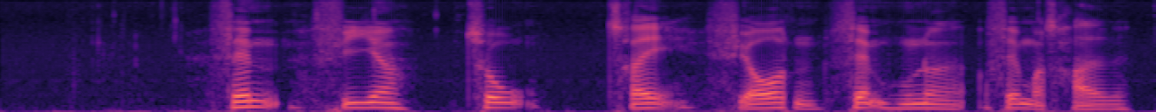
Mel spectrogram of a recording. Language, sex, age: Danish, male, 27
